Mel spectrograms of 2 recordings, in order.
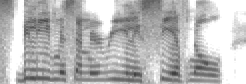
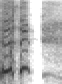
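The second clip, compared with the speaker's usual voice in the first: mocking laugh; 4 dB louder than usual. Ex mocks her choice.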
